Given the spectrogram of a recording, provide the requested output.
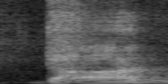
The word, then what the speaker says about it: Dodd: Dodd who is God Dodd rhymes with God did you notice that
